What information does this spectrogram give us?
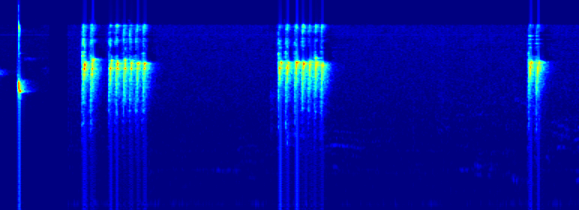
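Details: Kolibri ninja sunbird singing actively, recorded as a long master track for training other birds: sparse, very high, thin chirps, one short note and then three bursts of rapid chattering notes separated by silent gaps, with no other sounds.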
